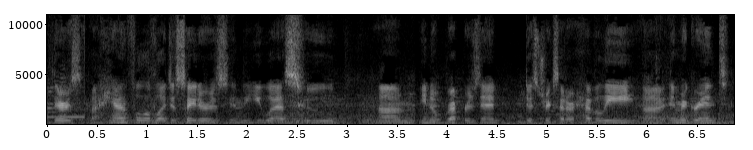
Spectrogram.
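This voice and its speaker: A man organizing a rally speaks outdoors in an interview, stopping often with fillers. His voice is fairly high and flat. Street noise runs loudly behind him. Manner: halting, many fillers.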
